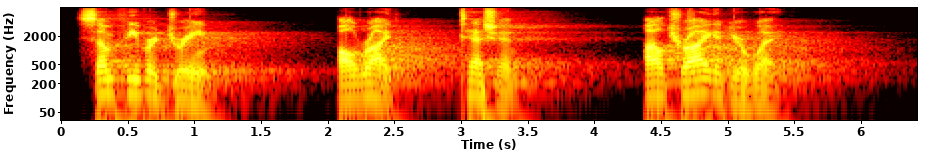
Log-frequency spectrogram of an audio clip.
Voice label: Adult, en, Dialog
